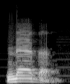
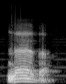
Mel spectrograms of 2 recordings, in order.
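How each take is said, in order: No difference in how they are said.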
